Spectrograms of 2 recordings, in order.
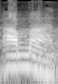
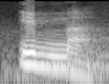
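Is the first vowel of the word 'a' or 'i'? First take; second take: a; i. First: The word begins with an 'a' vowel. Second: The word begins with an 'i' vowel. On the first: The speaker calls it wrong. "bukan ama" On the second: The speaker calls it right. "tapi imma"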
